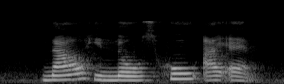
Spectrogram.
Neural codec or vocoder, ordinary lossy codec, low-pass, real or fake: codec, 16 kHz, 6 kbps, DAC; none; none; fake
